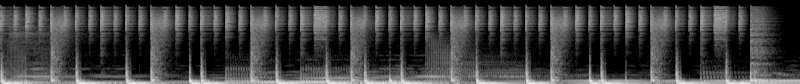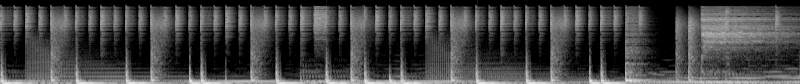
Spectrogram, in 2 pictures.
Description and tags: D-A-Bm-G Rhythm section of song. Made with FL Studio on 06/22/2019 for public entertainment.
